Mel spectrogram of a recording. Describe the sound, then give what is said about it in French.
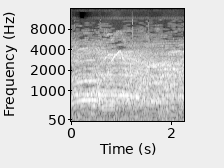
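Concert audience shouting and whistling, a dense, loud and steady roar of crowd noise with whoops and a brief thin whistle rising through it. “Vous pouvez continuer à crier et siffler si vous voulez, mais c'est pas si bon comme ça.”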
